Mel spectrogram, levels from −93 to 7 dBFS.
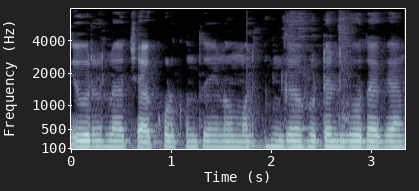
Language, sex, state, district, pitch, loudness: Kannada, male, Karnataka, Belgaum, 125 Hz, -17 LUFS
